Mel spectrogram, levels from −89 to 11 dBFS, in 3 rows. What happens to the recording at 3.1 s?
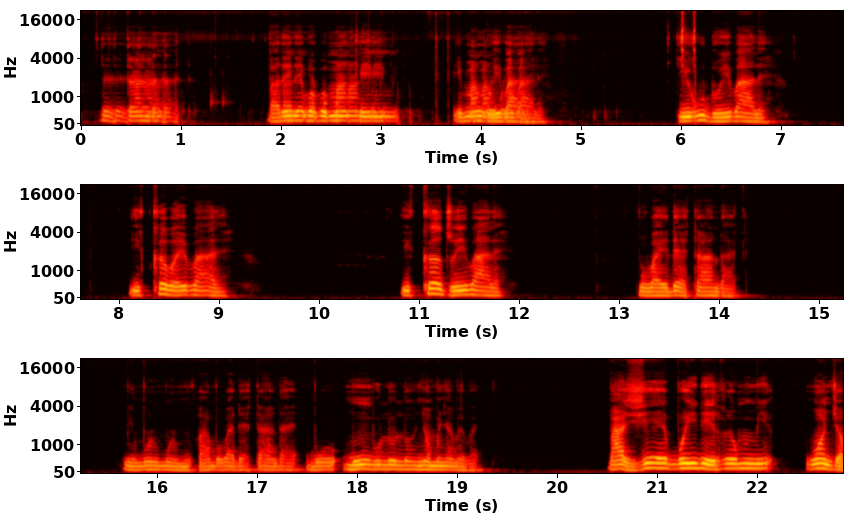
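A second copy of the same speech, likely picked up again through a slower path or left out of step by an edit, is mixed in with the original at 3.1 s. This doubled audio track runs from the very start of the clip to 6.14 s. The copy trails by roughly a tenth of a second at about 5 dB lower and is full-band, with no decay or room colour. Every syllable gets a clean, slap-like shadow that cuts off abruptly at 6.14 s.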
